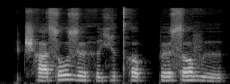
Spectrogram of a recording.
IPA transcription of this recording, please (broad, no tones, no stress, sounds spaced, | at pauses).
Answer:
t͡ʃʰ a s o z ʏ h ɨ ç ʏ t̪ʰ ʌ pː ø s ʌ v ɨ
